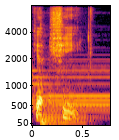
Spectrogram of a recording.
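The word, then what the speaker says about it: Cait Sith: Spelled like Kate Sith, but pronounced Ketchi.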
